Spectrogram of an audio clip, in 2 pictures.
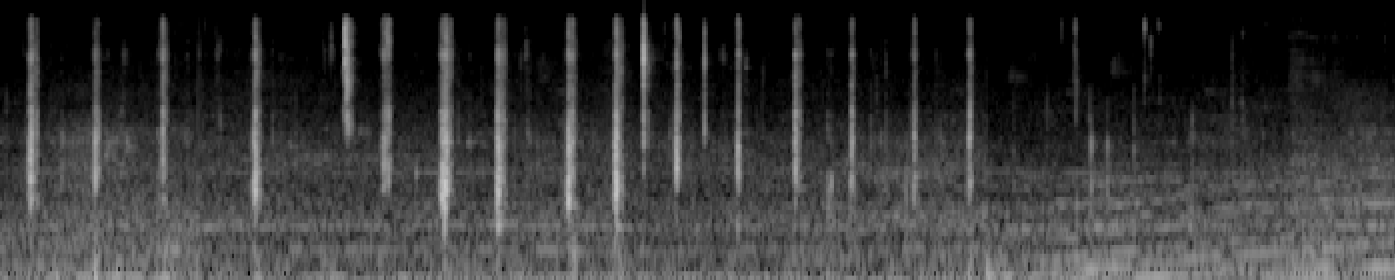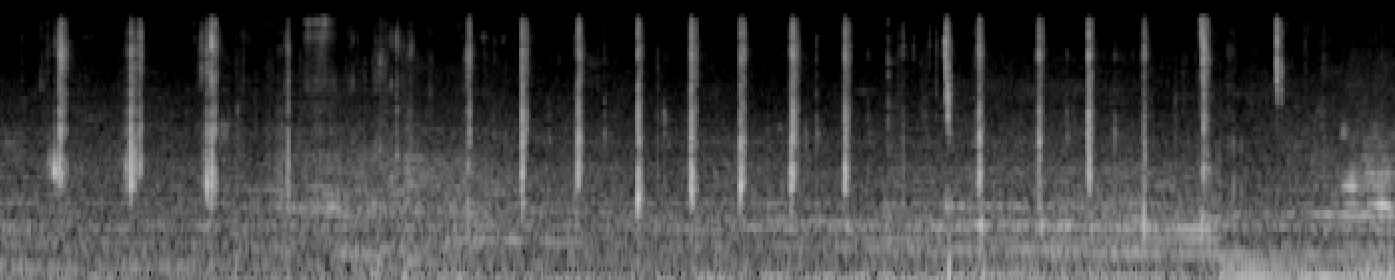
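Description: Close-miked mouth sounds of chewing crunchy stir-fried bean sprouts: a run of crisp crunches, about two a second, with a sparser stretch midway.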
